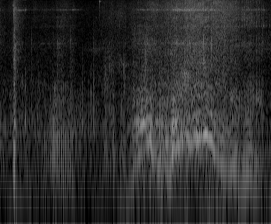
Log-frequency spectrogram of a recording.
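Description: Zip on a carp bivvy's door being pulled in one long rasping run that starts about a second in.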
